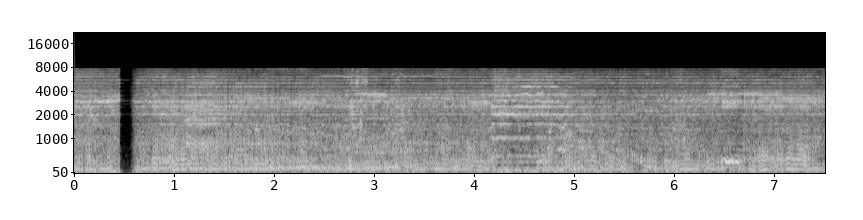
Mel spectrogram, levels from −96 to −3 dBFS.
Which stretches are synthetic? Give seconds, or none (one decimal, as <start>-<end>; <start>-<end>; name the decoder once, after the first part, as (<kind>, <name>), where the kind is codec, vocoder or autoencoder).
0.0-7.5 (vocoder, HiFi-GAN)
